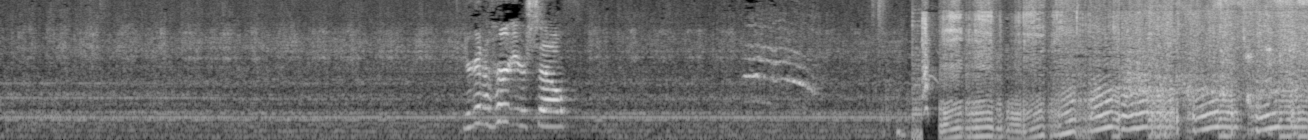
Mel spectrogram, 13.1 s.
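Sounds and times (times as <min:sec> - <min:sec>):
engine revving up and down: 0:09.2 - 0:13.0.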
